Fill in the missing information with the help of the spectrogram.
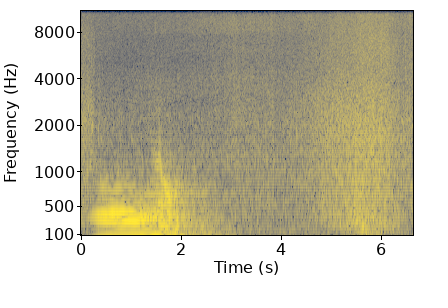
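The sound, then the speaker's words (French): Ocean waves surge and wash in the open sea, a heavy low rumbling swell at first that eases, then a second hissing wave rises and recedes, with no voices. “Pinocchio, redevenu un petit pantin de bois, nage en pleine mer avec les poissons.”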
